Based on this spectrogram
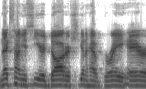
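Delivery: ordinary talk, nothing marked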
